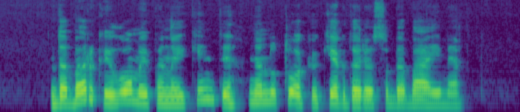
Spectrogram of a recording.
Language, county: Lithuanian, Vilnius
